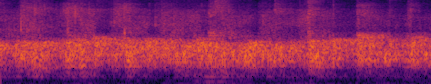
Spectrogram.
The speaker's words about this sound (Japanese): 皆さん、拍手をお待ちください。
